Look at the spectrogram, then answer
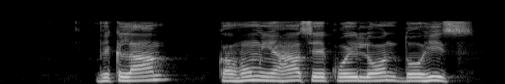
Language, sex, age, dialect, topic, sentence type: Magahi, male, 41-45, Northeastern/Surjapuri, banking, question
